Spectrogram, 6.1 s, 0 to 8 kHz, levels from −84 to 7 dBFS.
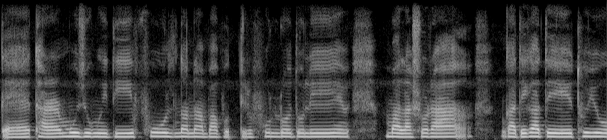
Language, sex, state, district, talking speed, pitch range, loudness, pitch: Chakma, female, Tripura, West Tripura, 110 wpm, 200-210 Hz, -15 LUFS, 200 Hz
